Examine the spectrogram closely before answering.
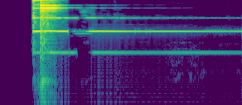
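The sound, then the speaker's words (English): A bell rung once: a single bright ding with a sharp attack, then a clear, steady ringing tone that slowly fades in otherwise quiet surroundings. “Let's give it a good bell, though, real quick. One, two, three.”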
